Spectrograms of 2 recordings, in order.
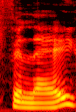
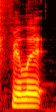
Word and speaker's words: fillet: It's not pronounced filet. Who pronounces it filet? How elegantly French. Nah, it's fish fillet.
